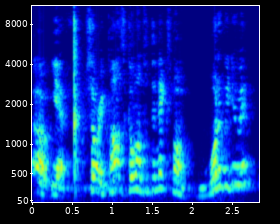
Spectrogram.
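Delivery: normal talking voice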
